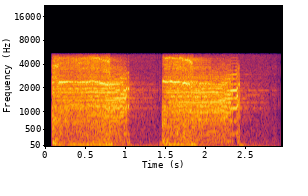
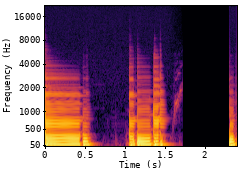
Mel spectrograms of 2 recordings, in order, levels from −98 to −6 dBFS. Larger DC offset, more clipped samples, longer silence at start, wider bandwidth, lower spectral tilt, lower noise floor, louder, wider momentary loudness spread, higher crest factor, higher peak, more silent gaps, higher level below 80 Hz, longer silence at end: first, 0.7% vs under 0.1%; neither; about the same, 0.1 s vs 0 s; about the same, 5.4 kHz vs 5.6 kHz; second, -2.5 dB/octave vs -10 dB/octave; about the same, -34 dBFS vs -37 dBFS; first, -10 LUFS vs -17 LUFS; about the same, 9 LU vs 10 LU; about the same, 12 dB vs 16 dB; about the same, 0 dBFS vs 0 dBFS; second, none vs 1.72-2.31 s; second, -34 dBFS vs -24 dBFS; first, 0.25 s vs 0 s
